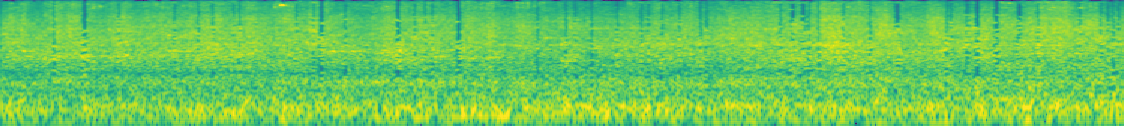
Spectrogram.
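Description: Double-stack intermodal freight train rolling past: a steady, unbroken noise of steel wheels on rail as the container well cars go by.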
